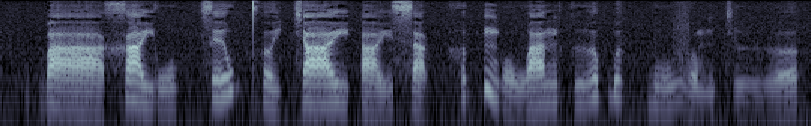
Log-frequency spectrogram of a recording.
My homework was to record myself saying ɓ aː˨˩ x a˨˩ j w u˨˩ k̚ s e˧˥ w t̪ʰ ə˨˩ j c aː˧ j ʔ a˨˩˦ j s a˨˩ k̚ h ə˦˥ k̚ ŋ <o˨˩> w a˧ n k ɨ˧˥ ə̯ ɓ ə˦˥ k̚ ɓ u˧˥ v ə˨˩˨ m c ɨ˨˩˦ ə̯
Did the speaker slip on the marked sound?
no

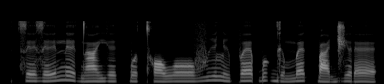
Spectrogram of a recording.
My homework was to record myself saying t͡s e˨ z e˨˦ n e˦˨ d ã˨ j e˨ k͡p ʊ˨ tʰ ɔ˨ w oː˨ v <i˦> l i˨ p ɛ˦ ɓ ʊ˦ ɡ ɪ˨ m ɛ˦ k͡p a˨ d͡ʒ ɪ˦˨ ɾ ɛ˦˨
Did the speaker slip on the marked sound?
no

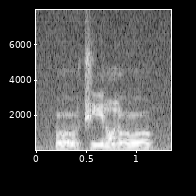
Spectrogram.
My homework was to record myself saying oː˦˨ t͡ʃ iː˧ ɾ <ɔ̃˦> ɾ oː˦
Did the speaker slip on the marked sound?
no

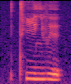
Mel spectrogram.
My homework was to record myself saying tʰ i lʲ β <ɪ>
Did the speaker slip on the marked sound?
no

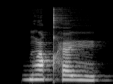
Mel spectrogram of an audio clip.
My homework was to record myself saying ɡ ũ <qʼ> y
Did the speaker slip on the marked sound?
yes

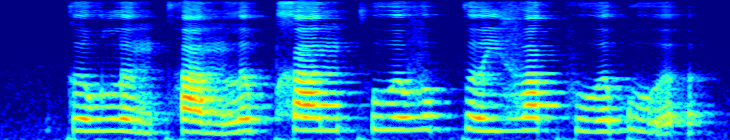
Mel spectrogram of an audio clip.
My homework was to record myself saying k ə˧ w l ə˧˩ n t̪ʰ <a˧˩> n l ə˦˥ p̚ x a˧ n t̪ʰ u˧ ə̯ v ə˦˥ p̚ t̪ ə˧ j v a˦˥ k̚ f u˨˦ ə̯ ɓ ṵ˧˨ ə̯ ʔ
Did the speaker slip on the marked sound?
no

